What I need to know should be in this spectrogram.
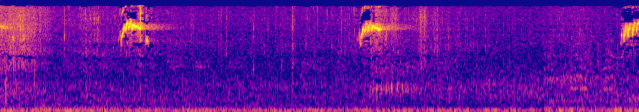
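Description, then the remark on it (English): A lost young greater sandhill crane, flying by and coming back over, gives three thin, high-pitched peeping calls spaced a couple of seconds apart, over a steady rumble of outdoor wind noise. “While we were talking, he interrupted to watch a young bird fly by. See, now this guy is really lost. Look, he's coming back over.”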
